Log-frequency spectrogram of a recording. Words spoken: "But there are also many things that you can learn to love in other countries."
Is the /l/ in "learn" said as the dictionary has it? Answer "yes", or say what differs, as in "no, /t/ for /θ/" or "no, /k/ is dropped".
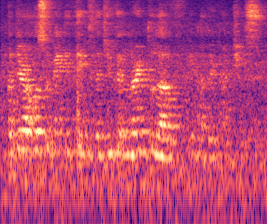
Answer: yes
